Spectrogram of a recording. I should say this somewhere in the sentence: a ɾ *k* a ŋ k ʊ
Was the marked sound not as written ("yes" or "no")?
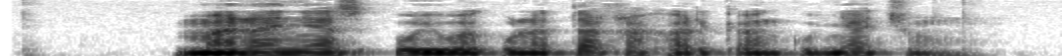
yes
